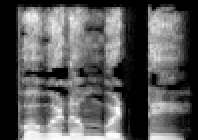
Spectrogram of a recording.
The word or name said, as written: ಪವಣಂಬಟ್ಟೆ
